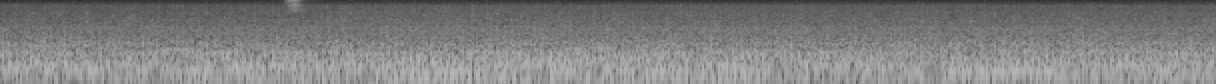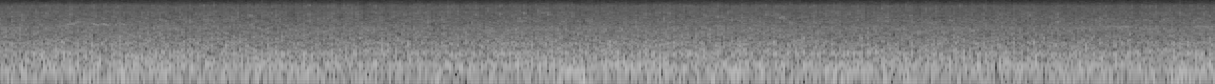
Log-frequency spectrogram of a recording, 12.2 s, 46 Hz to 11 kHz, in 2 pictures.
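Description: A steady, unbroken aircraft engine drone fills a flight in the Transport Fever 2 video game, a constant broadband roar with no talk.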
